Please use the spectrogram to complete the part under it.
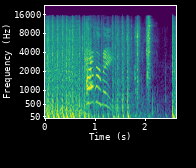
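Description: Rapid gunfire in the mobile battle royale game BGMI, dense bursts of automatic shots with sharp cracks and a brief pause before a final shot, loud and close, with some voice-like tones mixed in.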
